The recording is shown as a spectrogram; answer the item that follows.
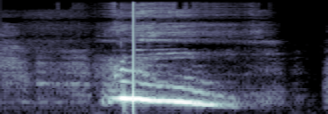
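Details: An Akita dog, excited before a midday walk, gives one short howl indoors: a clear tone that starts loud and slides gently downward for about half a second, with a sharp click at its start.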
